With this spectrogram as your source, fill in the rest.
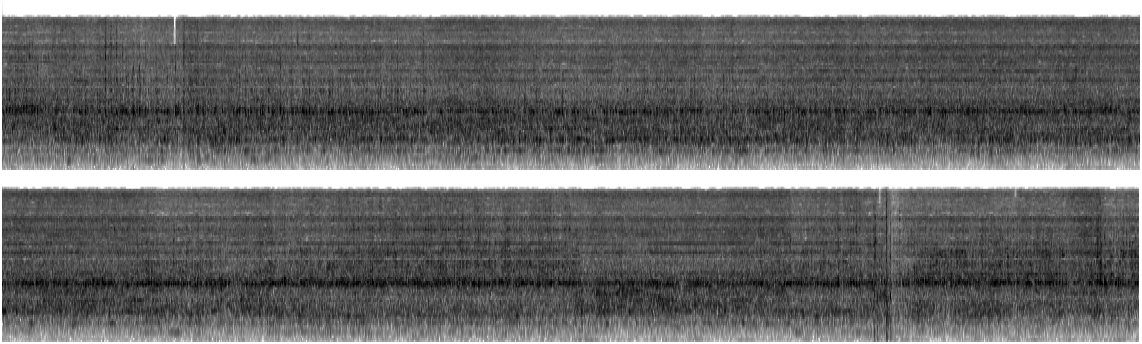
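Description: A flexible drain-cleaning shaft whirs steadily as it spins inside a pipe.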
